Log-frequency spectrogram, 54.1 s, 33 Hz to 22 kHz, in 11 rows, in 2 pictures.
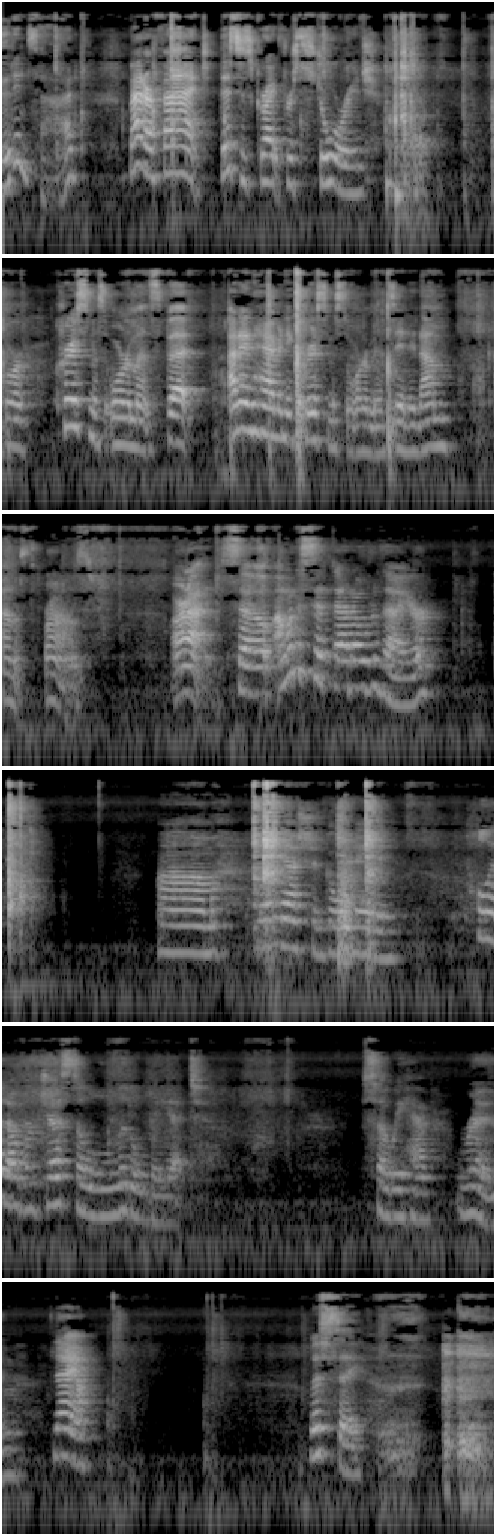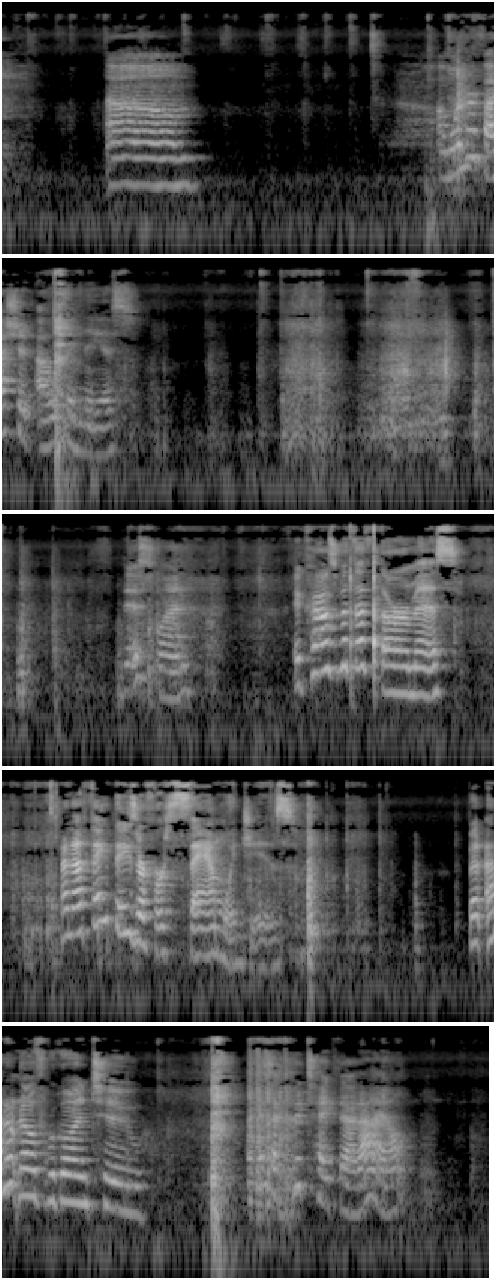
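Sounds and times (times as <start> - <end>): bag zipper opening: 37.2 - 39.1.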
